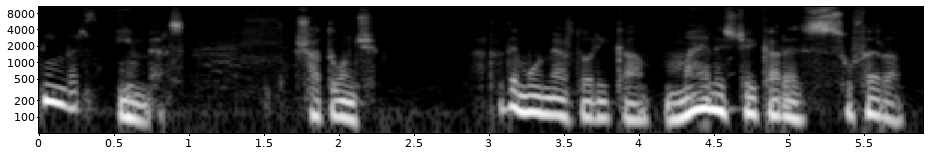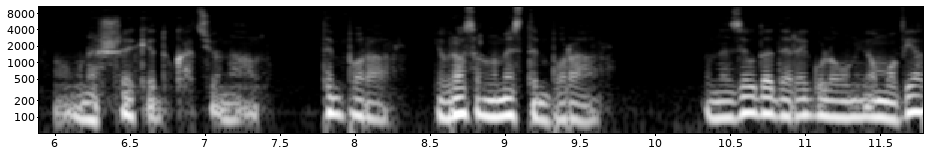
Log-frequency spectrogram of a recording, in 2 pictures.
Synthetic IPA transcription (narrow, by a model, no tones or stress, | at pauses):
invesinvers | ʃiat̪unt͡ʃʲ | at̪ɨt̪d̪e̞mult̪mʲiaʃd̪o̞ɾikʰamajale̞st͡ʃe̞jkaɾʔe̞sufe̞ɾə | ṵne̞ʃe̞ke̞̰d̪ukʰḁt̪sio̞̰na̰l | t̪e̞mpo̞ɾa̰rjewvɾeawsəlnume̞sk̚t̪e̞mpo̞ɾa̰r | d̪̥umne̞ze̞wd̪əd̪e̞ɾe̞ɡuləunujo̞̰mo̞vja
